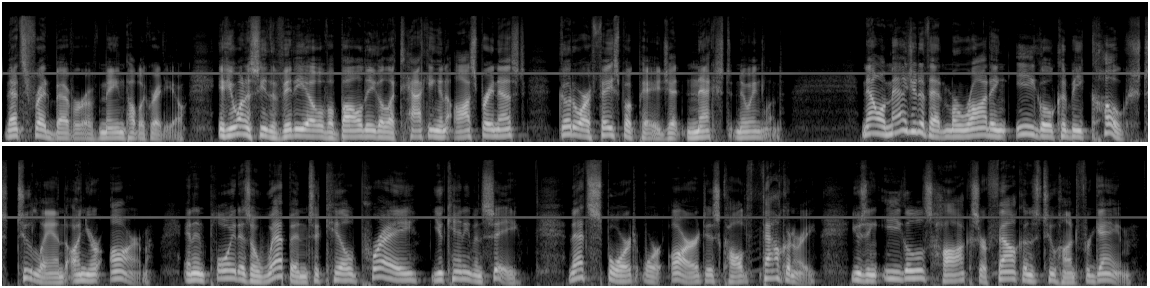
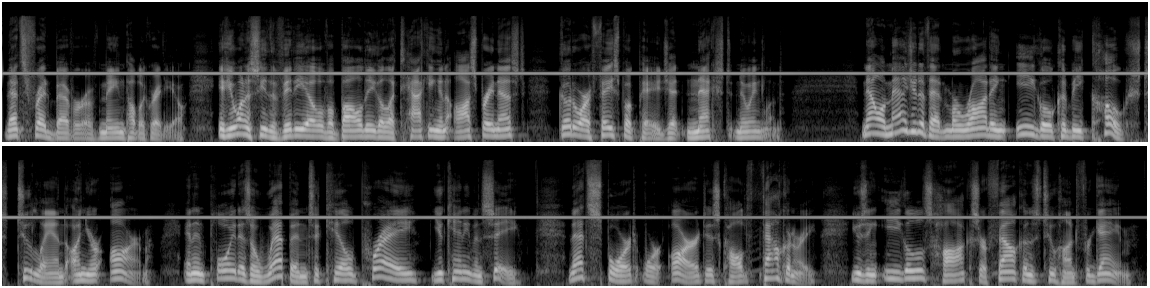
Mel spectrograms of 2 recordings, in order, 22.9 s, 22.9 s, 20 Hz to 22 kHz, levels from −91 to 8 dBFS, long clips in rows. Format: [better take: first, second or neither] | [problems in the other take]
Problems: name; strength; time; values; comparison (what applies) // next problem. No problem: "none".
first | high-pitched whine; loud; throughout; 3 kHz, 7 dB below the speech; faint in the first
